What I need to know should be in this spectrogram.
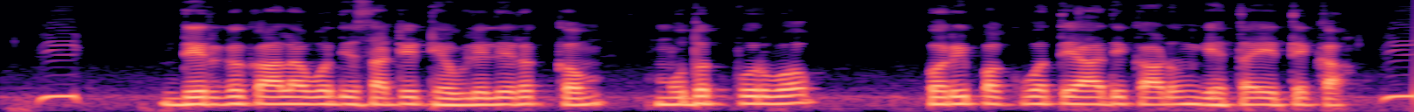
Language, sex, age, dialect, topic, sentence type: Marathi, male, 31-35, Standard Marathi, banking, question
